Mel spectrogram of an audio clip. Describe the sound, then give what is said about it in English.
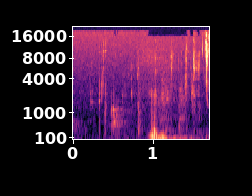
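Wet chewing and lip-smacking on a sip of bourbon while tasting it, drawing in air in the so-called Kentucky chew, a quick run of soft clicks and smacks with a fuller swishing burst in the middle. No talking. “And then kind of give it one of those, like, get some air in there and chew it a little bit.”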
